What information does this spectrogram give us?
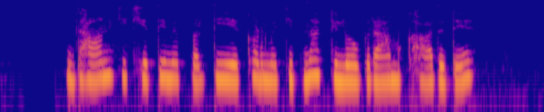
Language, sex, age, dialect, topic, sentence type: Magahi, female, 18-24, Southern, agriculture, question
